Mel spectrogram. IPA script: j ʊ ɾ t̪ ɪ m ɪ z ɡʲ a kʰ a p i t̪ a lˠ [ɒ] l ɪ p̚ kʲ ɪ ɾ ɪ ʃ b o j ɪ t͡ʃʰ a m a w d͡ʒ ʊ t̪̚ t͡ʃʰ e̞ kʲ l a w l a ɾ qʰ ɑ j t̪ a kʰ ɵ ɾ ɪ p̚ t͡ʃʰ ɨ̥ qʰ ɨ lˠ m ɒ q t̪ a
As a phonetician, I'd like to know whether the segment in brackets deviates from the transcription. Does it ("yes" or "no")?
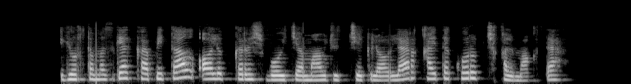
no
